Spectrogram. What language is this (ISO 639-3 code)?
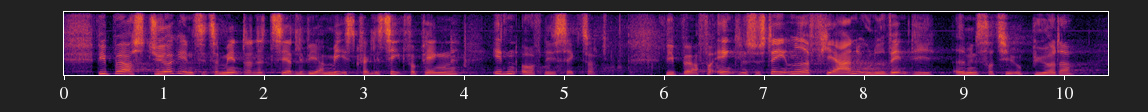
dan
